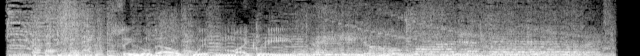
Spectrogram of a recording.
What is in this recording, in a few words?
jingle read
